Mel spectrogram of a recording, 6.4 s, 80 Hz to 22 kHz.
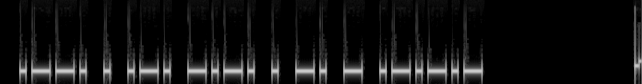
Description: Morse code, heard as a keyed tone, about 21 wpm, 700 Hz. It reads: PERCENT.
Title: Sentences with 6-Word Phrases - Spoken Beginning - 20wpm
